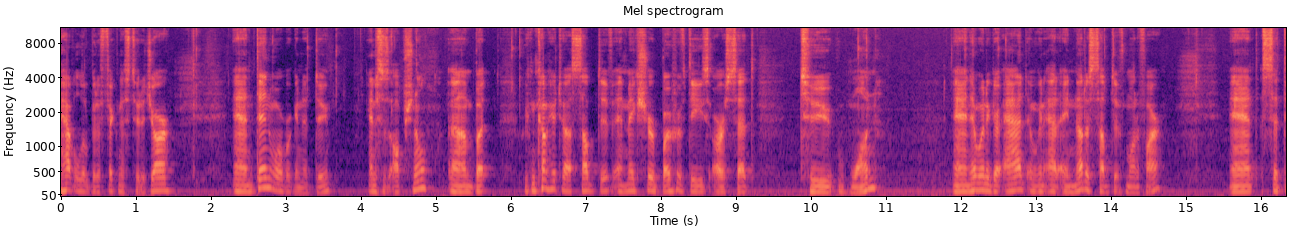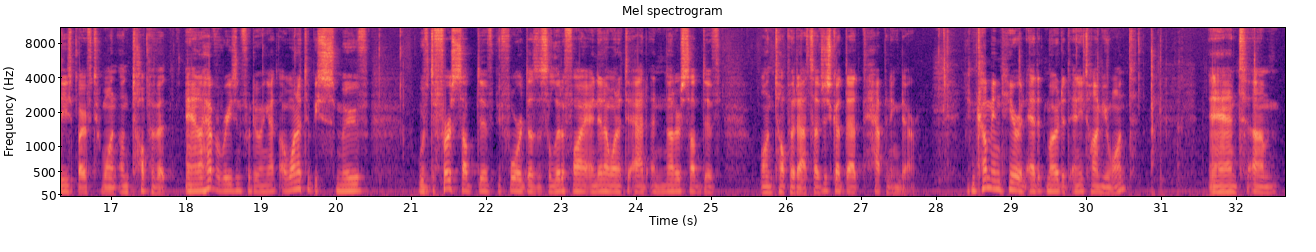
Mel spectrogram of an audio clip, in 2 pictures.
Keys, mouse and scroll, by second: 2.7-3.6 drag, 3.6-6.0 middle drag, 4.2-6.0 scroll up 2, 6.0-19.0 drag, 19.0-21.6 middle drag, 21.6 click, 26.0 scroll down 1, 26.2-29.1 middle drag, 28.1-29.1 scroll up 2, 29.1 Tab, 29.8 click, 30.2 Tab, 30.5 click, 31.0 Tab.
